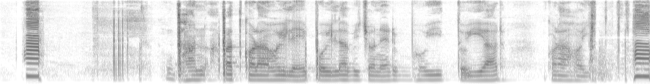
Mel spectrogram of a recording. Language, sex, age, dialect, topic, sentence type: Bengali, male, 18-24, Rajbangshi, agriculture, statement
